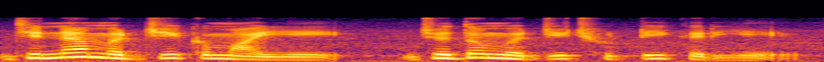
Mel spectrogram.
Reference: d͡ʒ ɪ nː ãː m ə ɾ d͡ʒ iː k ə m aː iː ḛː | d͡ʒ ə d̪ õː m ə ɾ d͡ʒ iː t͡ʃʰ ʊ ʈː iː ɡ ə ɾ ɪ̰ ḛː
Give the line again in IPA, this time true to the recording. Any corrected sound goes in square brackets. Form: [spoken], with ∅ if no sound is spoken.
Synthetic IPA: d͡ʒ ɪ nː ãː m ə ɾ d͡ʒ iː k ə m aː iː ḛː | d͡ʒ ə d̪ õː m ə ɾ d͡ʒ iː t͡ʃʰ ʊ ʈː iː [k] ə ɾ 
